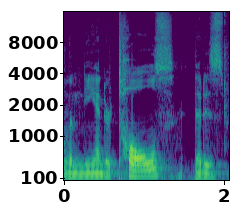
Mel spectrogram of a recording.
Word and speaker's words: Neanderthals: typically they call them neanderthals that is pronouncing the th is a t because it's based on the german pronunciation but i use the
